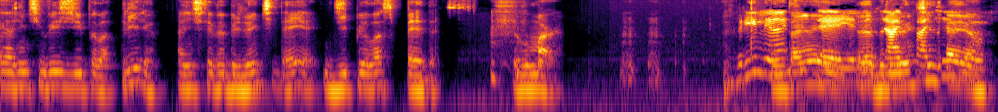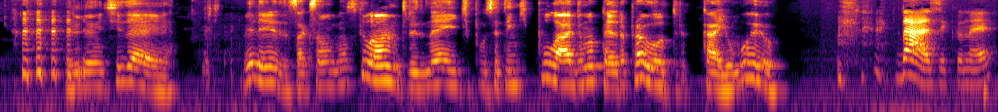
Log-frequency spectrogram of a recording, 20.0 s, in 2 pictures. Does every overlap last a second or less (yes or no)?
no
